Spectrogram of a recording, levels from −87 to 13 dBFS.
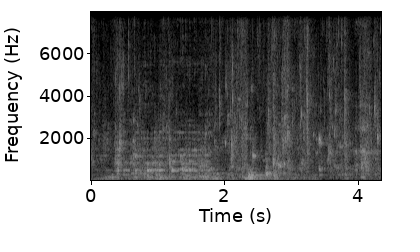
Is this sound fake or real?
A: real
